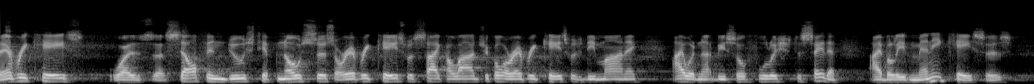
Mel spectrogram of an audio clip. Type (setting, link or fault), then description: setting, large echoing room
